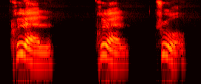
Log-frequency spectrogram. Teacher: Separate two consecutive vowels in these words. So cruel, two separate vowel sounds.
